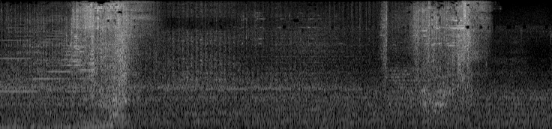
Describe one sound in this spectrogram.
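A magical weapon whooshes and crackles with energy.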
